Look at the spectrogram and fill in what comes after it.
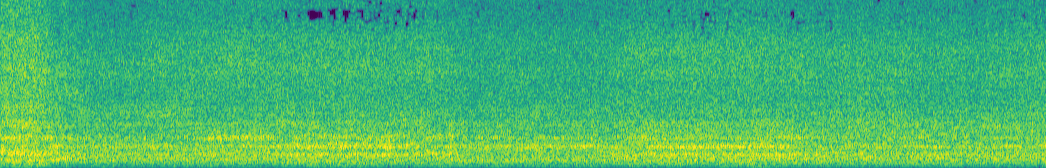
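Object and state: Nothing is struck.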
